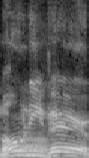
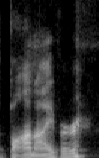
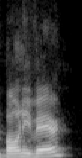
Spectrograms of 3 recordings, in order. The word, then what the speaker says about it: Bon Iver: say Bon ior but Bon sounds like fancy in French bon bon bon yeah I'm right don't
